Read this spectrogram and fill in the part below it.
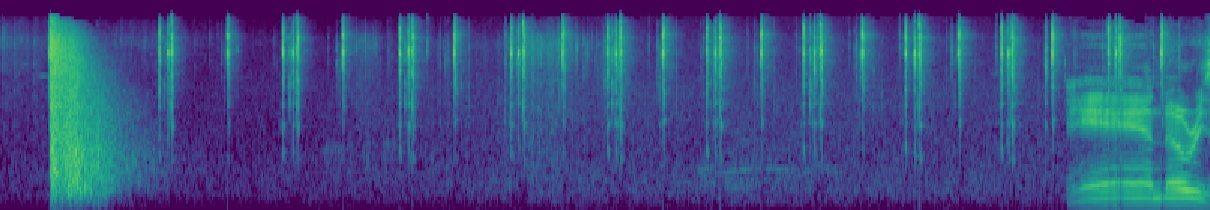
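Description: A revolver's mechanism clicks as it is handled.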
